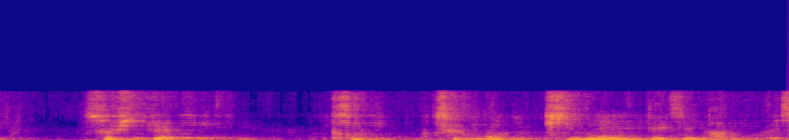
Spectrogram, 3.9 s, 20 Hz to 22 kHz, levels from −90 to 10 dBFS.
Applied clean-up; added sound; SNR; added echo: neural separator model SepFormer DNS4.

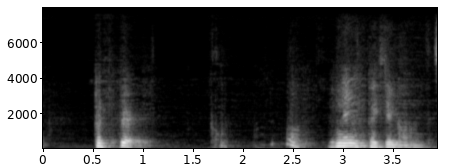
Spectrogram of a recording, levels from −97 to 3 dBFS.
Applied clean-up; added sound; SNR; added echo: neural mask model DeepFilterNet 3.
